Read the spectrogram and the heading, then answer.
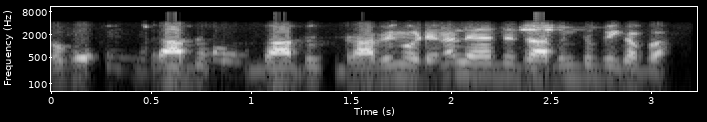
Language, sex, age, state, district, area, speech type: Telugu, male, 18-30, Andhra Pradesh, Anantapur, urban, conversation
